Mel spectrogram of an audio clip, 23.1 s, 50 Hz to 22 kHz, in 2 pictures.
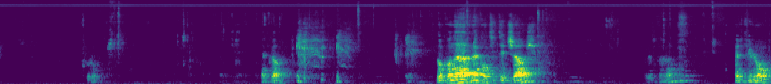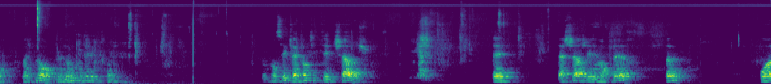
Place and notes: Centre, Ottignies-Louvain-la-Neuve, Belgique - A course of electricity
In the very big Agora auditoire, a course of electricity. In first, a pause, and after, the course.
Ottignies-Louvain-la-Neuve, Belgium, March 2016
